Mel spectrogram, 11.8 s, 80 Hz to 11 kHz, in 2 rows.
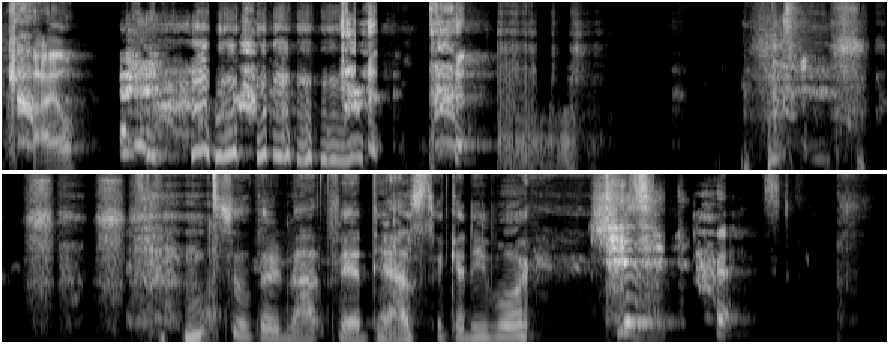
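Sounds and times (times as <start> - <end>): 
speech: 0.2 - 4.0, 7.0 - 10.9
person in a harsh hacking coughing fit: 1.6 - 4.0, 5.0 - 5.8, 9.9 - 10.9.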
